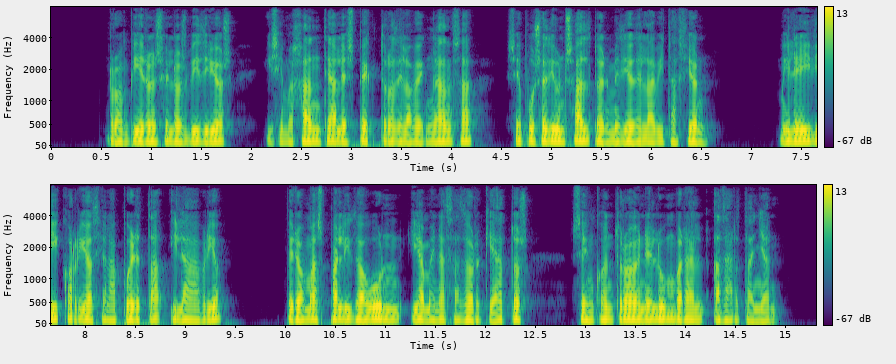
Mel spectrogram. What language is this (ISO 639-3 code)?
spa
